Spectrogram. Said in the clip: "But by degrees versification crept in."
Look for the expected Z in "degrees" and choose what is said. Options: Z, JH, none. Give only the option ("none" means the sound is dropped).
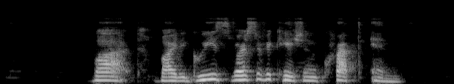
Z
